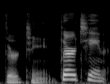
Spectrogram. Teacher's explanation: So for all the numbers ending in teen, 13, 14, 15, and so on, the rule is pretty consistent. You stress the second syllable. The end part, the teen.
